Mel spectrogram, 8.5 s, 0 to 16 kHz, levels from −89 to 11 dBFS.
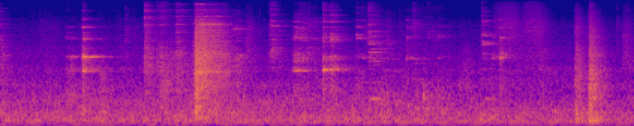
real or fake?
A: real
